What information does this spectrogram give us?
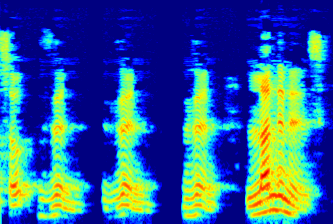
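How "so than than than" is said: than softly with a schwa; weak-form demo. Shown as a demonstration. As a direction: say than as a quick soft thən. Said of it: "a small vowel sound".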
